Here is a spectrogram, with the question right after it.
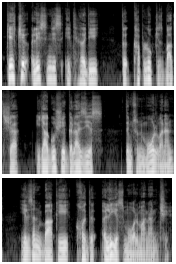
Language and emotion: Kashmiri, neutral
